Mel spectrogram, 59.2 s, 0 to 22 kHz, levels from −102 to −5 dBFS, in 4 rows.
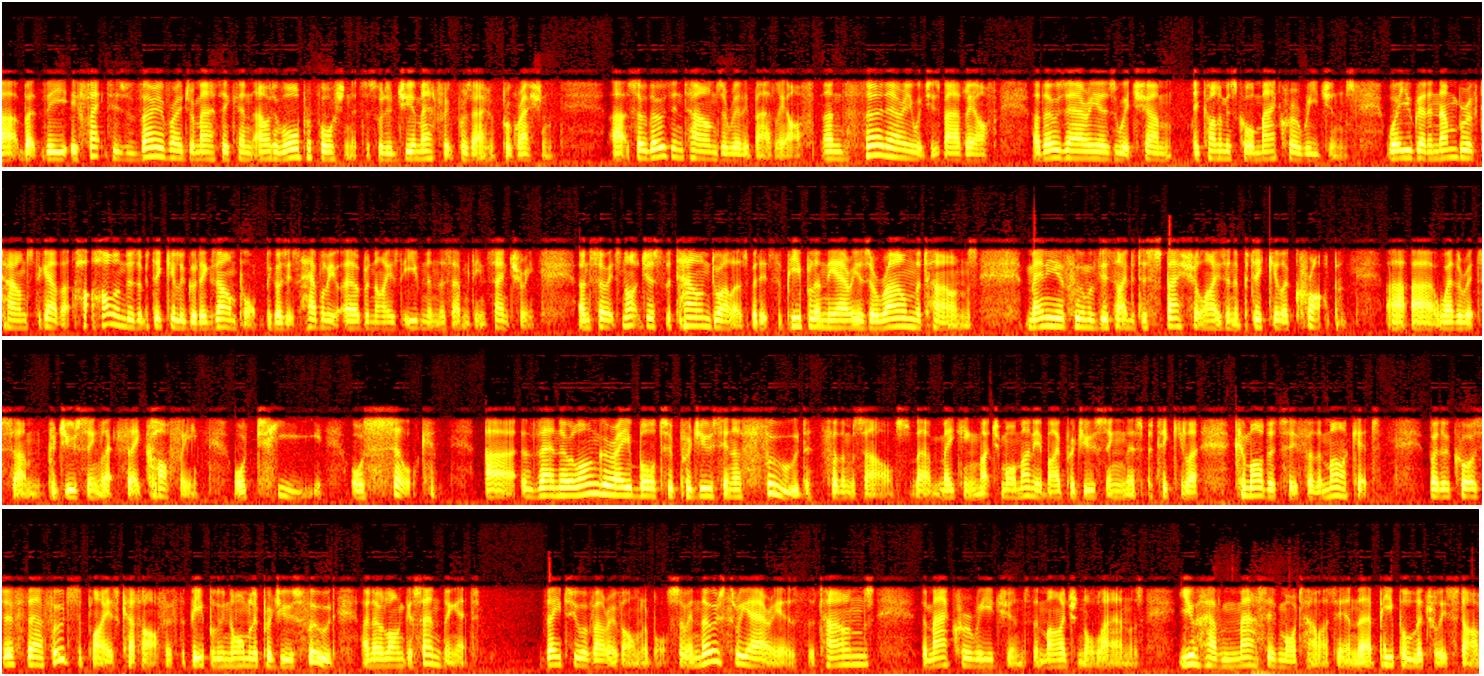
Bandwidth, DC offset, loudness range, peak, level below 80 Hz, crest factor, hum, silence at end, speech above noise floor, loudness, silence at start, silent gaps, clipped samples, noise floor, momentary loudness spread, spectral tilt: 5 kHz; under 0.1%; 3 LU; 0 dBFS; -58 dBFS; 18 dB; none; 0 s; 34 dB; -19 LUFS; 0 s; none; under 0.1%; -54 dBFS; 9 LU; -7 dB/octave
